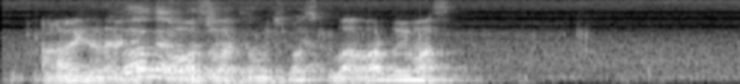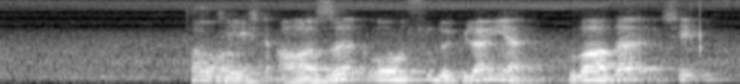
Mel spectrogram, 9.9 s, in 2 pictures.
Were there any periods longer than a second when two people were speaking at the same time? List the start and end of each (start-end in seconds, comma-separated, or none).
0.7-2.1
